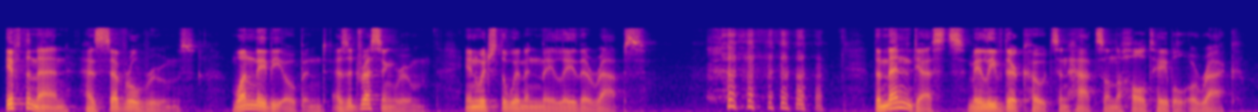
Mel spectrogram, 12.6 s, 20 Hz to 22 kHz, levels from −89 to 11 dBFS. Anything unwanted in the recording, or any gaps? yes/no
yes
